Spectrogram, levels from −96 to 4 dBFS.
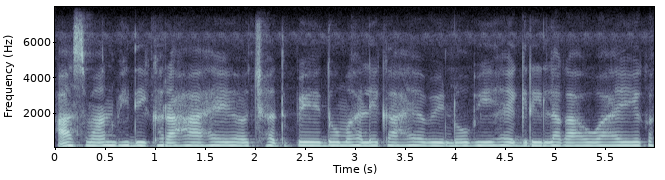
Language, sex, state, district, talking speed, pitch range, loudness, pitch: Hindi, female, Uttar Pradesh, Muzaffarnagar, 200 wpm, 180-190 Hz, -18 LUFS, 185 Hz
